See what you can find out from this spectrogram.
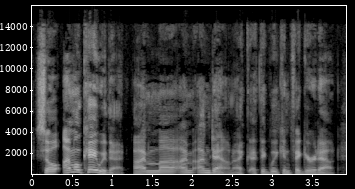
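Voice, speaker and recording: A man's voice: fairly high pitch, big pitch swings, fairly quick, no room sound, studio quality. A man hosting a radio show in casual talk-radio chat, with a folksy, blunt and opinionated way of talking.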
